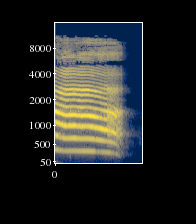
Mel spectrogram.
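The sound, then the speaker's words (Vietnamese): An anguished scream of pain: a single drawn-out voiced wail, steady in pitch and strongly tonal, that holds for over a second before breaking off into silence. “Lại một tiếng kêu thảm thiết nữa vang lên.”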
